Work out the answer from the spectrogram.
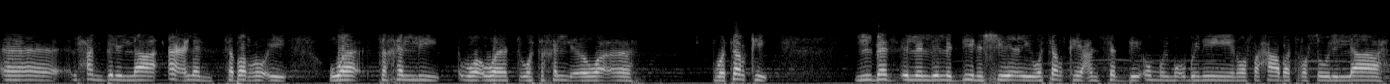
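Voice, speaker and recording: A man's voice: sits high, little pitch movement, normal speed. A man making an impassioned spoken appeal about his faith, emphatic, repeating oaths and phrases, often stumbling and restarting. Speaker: speaker giving a personal religious testimony. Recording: lo-fi, muffled recording.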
